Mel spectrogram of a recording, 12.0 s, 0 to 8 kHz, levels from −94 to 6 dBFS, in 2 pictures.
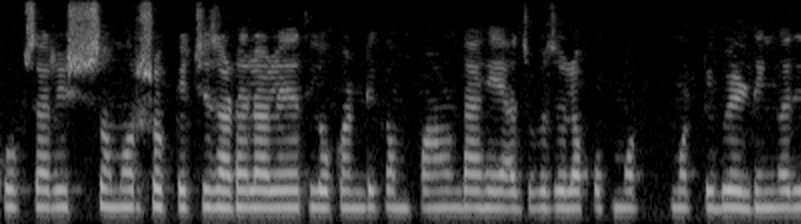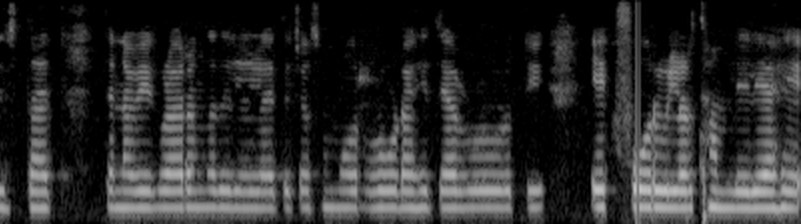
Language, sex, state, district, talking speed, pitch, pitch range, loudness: Marathi, female, Karnataka, Belgaum, 160 wpm, 225 Hz, 225-230 Hz, -31 LUFS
